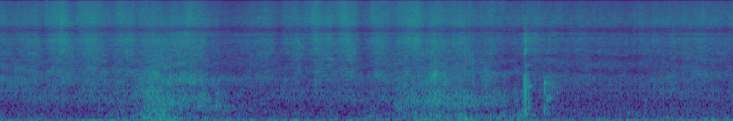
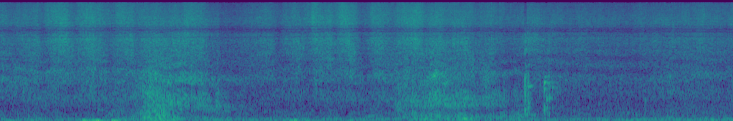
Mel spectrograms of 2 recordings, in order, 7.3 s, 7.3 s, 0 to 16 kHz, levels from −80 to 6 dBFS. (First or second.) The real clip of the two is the second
